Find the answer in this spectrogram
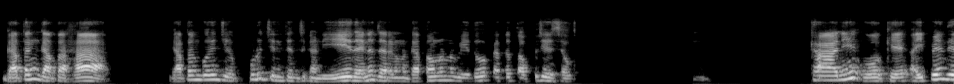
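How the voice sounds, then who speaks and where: A man with a Telugu accent, a spiritual teacher giving a casual talk that answers questions and acts out quoted voices. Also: fairly high pitch.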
